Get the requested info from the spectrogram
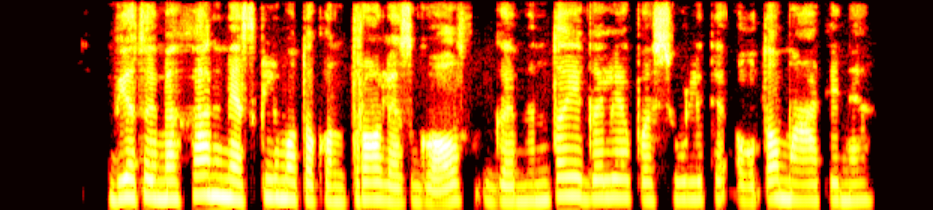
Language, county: Lithuanian, Vilnius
